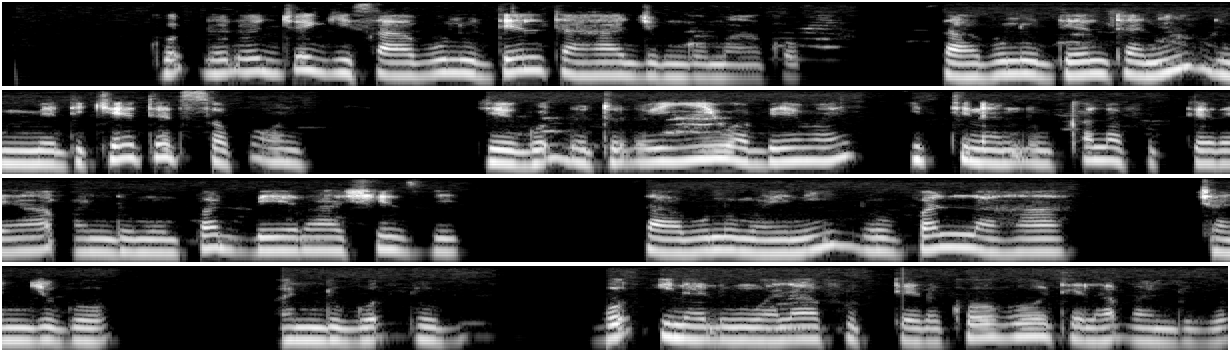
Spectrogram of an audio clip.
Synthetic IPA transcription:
ɡ̥ɔɗːɔɗɔd͡ʒoɡisabuludɛltaɦad͡ʒumɡɔmakɔ | sabuludɛltaniɗumːedikʰetɛdsɔpɔn | d͡ʒɛɡɔɗːɔtɔɗɔjiwabɛmaj | hitːinanɗumkʰalafutːɛɾɛhaɓandumɔmpat̚bɛɾaʃes̬bi | sabulumajniɗɔbalːaɦa | t͡ʃaɲd͡ʒuɡɔ | ɓanduɡɔɗːɔ | boɗːinaɗumwalafutːɛɾɛkʰɔɡɔtɛlaɓanduɡɔ

